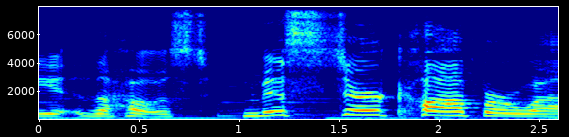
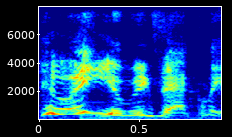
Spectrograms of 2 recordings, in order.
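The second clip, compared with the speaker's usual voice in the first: put-on character voice, higher pitch; 5 semitones higher than usual. Speaker does a quick impression for the other speaker: Vexel impression. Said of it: "I'm gonna do just a Vexel impression".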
